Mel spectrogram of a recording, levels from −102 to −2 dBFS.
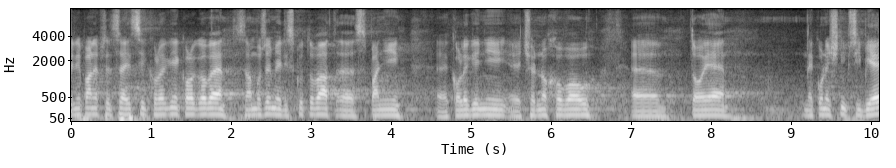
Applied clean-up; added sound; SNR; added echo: none; none; none; none.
